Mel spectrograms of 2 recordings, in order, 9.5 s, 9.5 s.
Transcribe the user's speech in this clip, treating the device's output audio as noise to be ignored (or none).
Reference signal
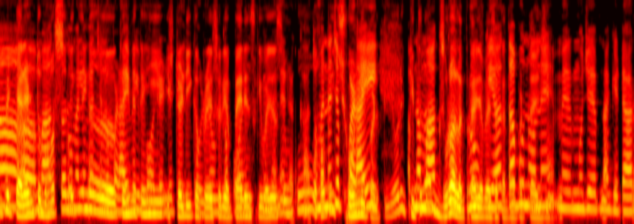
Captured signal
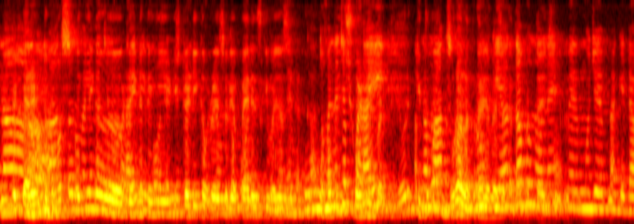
हाँ,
